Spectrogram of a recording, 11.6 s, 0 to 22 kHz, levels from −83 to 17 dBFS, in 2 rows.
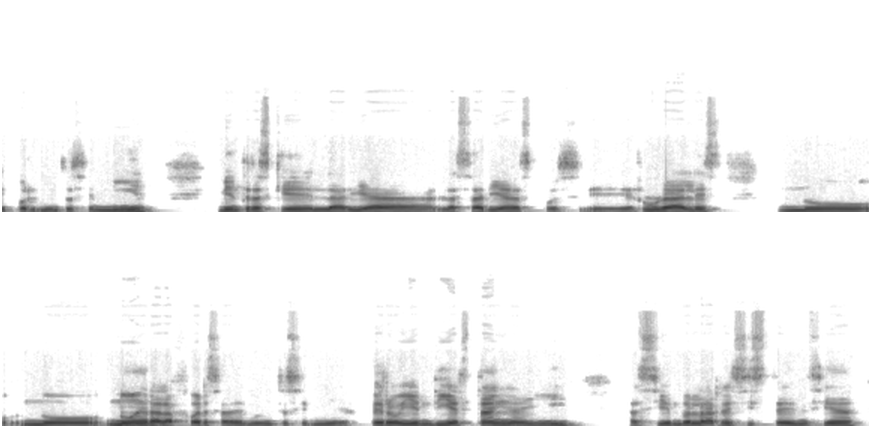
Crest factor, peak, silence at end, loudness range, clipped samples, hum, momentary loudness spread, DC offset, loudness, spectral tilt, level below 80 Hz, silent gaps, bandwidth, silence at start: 16 dB; -2 dBFS; 0.1 s; 2 LU; under 0.1%; none; 10 LU; under 0.1%; -18 LUFS; -7 dB/octave; -58 dBFS; none; 12 kHz; 0 s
